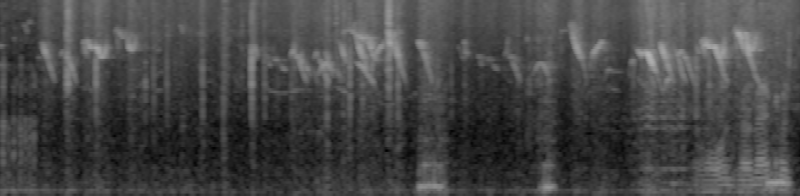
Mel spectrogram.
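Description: Small birds chirping in quick, high, repeated notes, faint and steady through the bush, with two short low thumps about three and four seconds in.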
